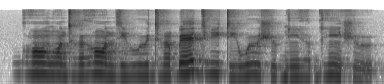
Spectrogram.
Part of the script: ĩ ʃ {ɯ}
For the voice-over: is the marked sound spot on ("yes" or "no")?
yes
